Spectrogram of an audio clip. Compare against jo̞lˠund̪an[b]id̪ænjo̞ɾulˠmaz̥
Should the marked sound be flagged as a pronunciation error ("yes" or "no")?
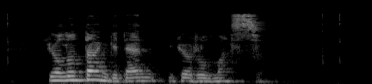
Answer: yes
